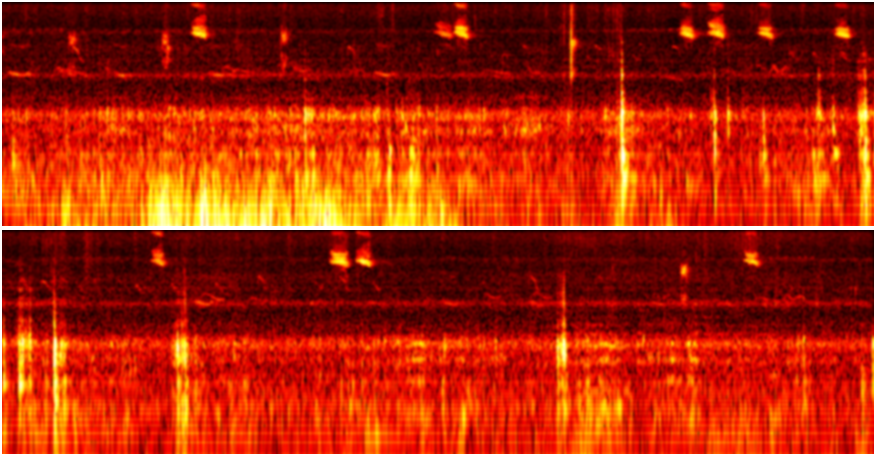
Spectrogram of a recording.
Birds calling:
White-eyed Slaty-Flycatcher (Melaenornis fischeri), Kikuyu White-eye (Zosterops kikuyuensis)

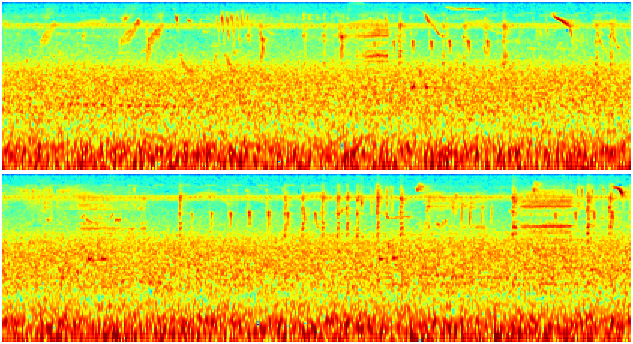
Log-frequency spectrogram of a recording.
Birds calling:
Helmeted Guineafowl (Numida meleagris), Variable Sunbird (Cinnyris venustus)

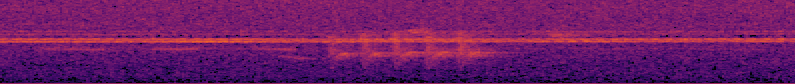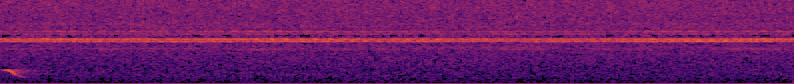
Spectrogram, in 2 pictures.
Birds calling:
Cinnamon Bracken-Warbler (Bradypterus cinnamomeus), Black-tailed Oriole (Oriolus percivali)

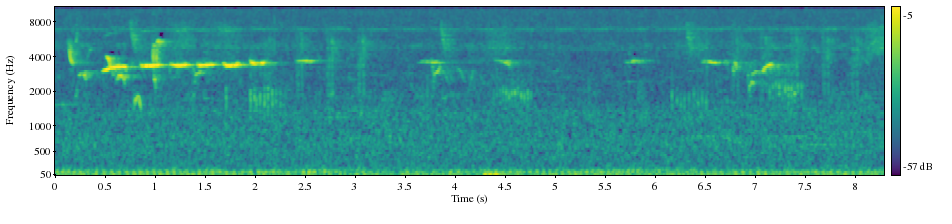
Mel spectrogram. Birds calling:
Thrush Nightingale (Luscinia luscinia)

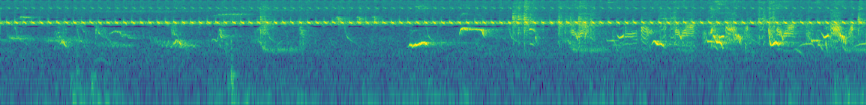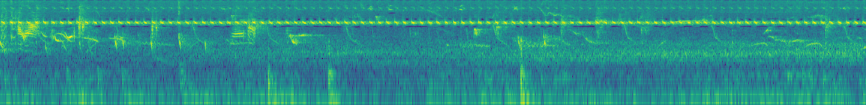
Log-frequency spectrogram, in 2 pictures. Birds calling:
Fork-tailed Drongo (Dicrurus adsimilis)

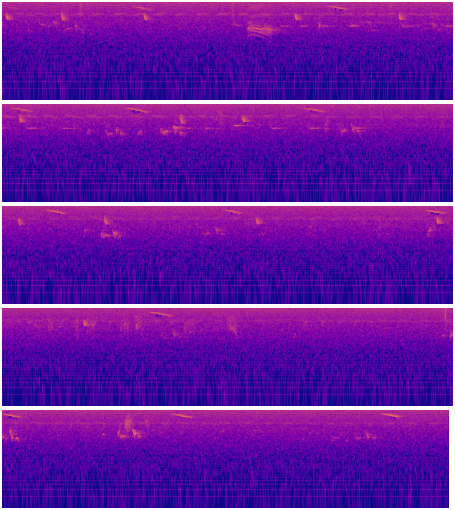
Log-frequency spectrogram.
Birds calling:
White-browed Robin-Chat (Cossypha heuglini), Common Bulbul (Pycnonotus barbatus), White-bellied Go-away-bird (Corythaixoides leucogaster)

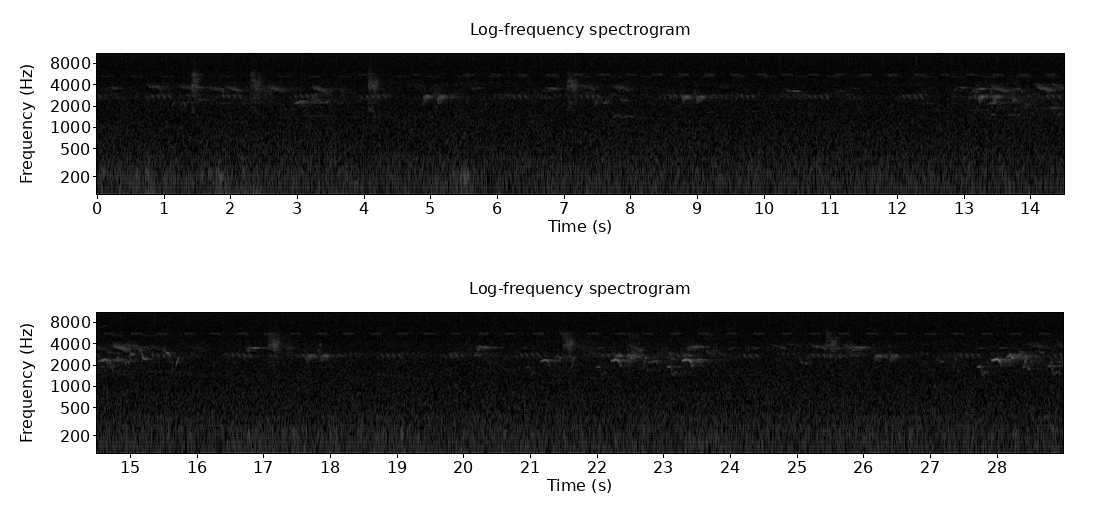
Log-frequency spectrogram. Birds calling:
White-browed Robin-Chat (Cossypha heuglini), Fork-tailed Drongo (Dicrurus adsimilis)

